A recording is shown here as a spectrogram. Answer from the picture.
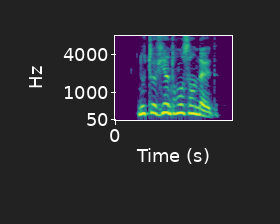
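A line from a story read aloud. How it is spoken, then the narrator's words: Shouting. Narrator (French): lui cria la carpe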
